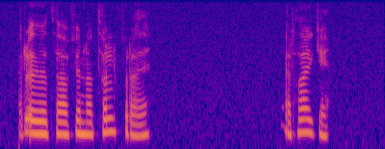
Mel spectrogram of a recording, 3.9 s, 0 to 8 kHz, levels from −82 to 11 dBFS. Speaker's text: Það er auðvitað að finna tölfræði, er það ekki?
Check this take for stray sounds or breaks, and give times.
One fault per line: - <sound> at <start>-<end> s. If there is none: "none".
none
